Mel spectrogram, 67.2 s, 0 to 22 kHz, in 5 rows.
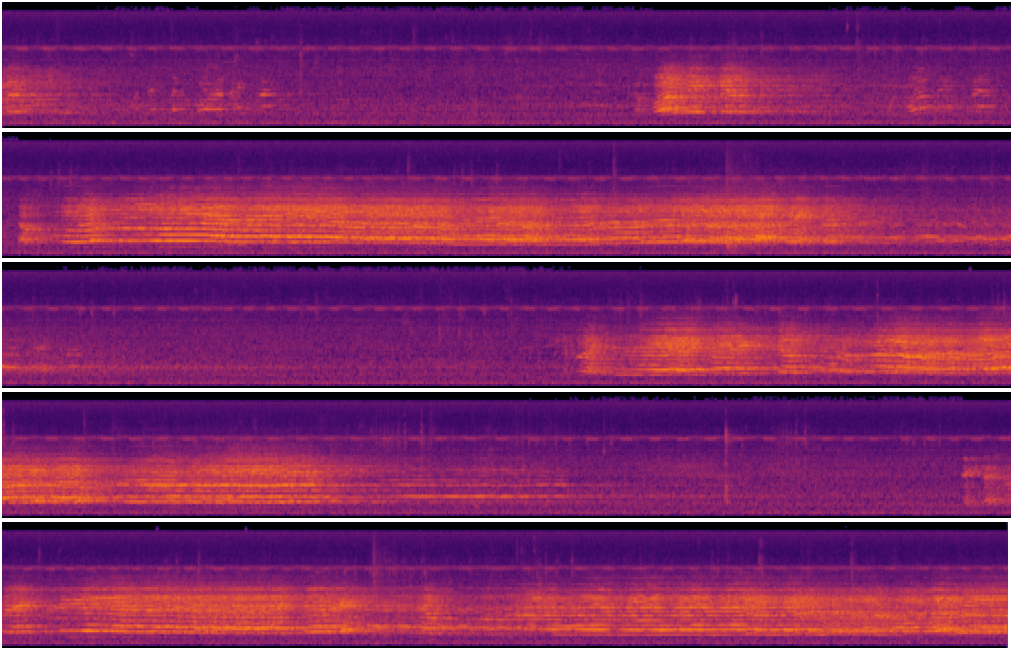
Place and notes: Marina Göcek, Turkey - 912 Muezzin call to prayer (evening)
Recording of a morning prayer call made from a boat.
AB stereo recording (17cm) made with Sennheiser MKH 8020 on Sound Devices MixPre-6 II.
Ege Bölgesi, Türkiye, 18 September 2022, ~05:00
